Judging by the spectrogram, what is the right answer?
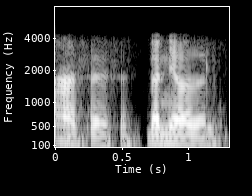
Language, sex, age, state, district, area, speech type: Telugu, male, 18-30, Telangana, Mahabubabad, urban, conversation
